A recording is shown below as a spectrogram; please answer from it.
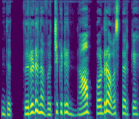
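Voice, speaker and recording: A woman's voice: mid-range voice, normal speed, dry recording, studio quality, voice pushed down, lightly acted. Woman voicing a teasing young village lover. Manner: teasing, pleading, a little sulky.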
